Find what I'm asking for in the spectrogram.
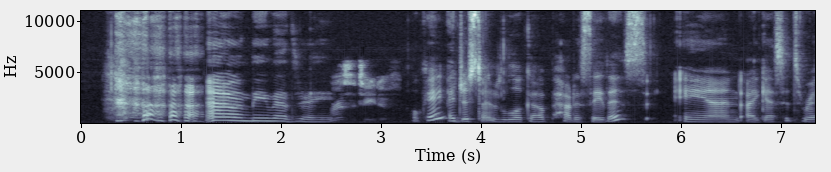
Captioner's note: laugh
